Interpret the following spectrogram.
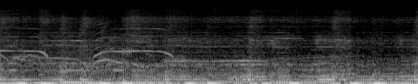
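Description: Live band playing loud through a concert PA, heard from the crowd: electric guitar over pulsing bass and drums. Two long high gliding notes ring out in the first half.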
